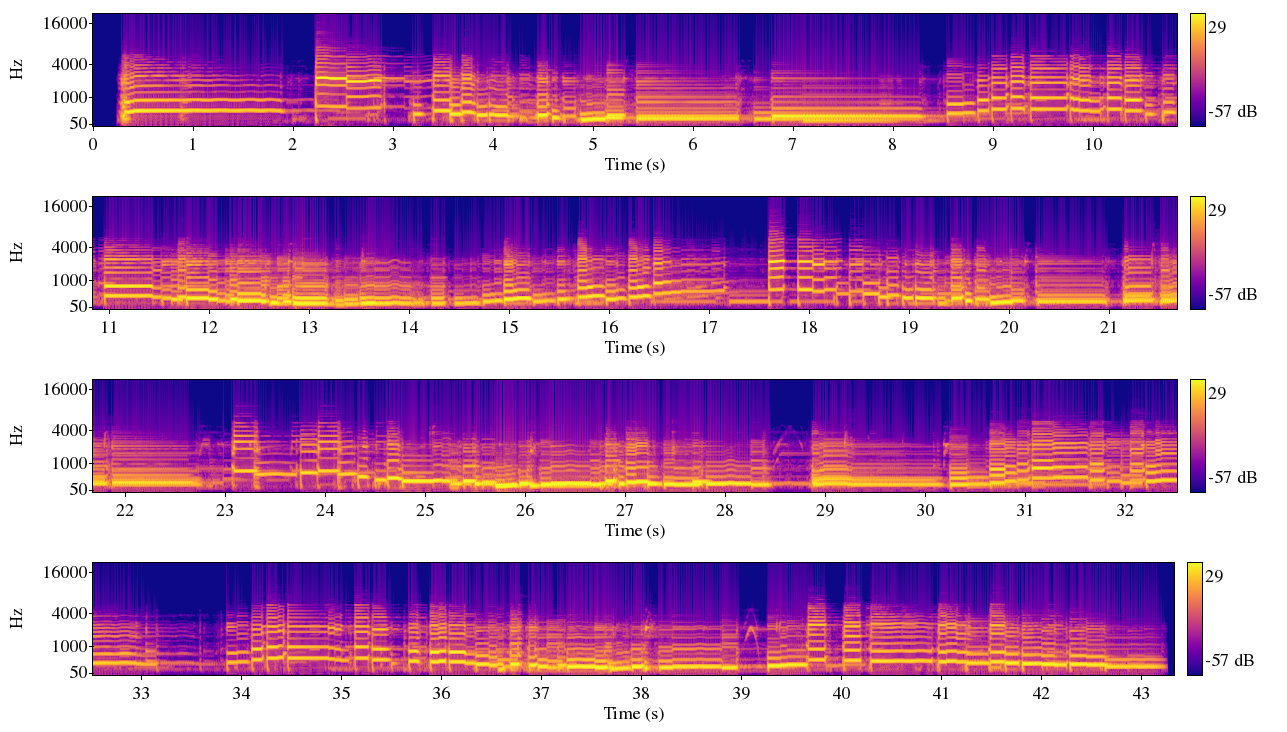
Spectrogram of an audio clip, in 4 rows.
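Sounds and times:
Hagstrom Fantomen guitar on clean neck pickup: 0.3s - 43.3s.

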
